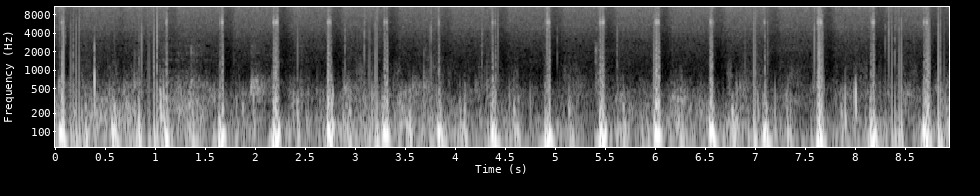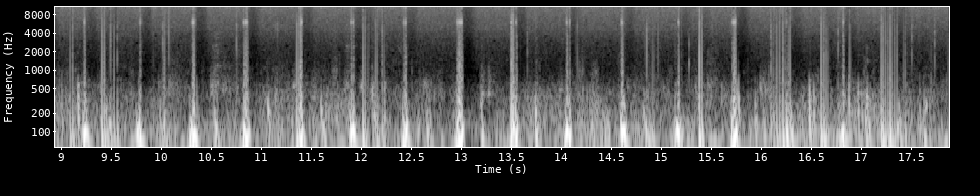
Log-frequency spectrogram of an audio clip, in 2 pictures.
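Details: Own heartbeat, first trial of a new field stethoscope microphone, recorded while doing housework: steady low thumping at roughly 110 beats a minute, with tap water running and tableware clinking; normal heartbeat.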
